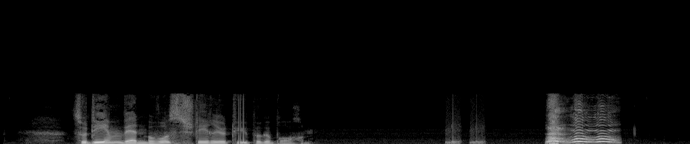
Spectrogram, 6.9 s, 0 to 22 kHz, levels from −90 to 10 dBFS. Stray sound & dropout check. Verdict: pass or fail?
fail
